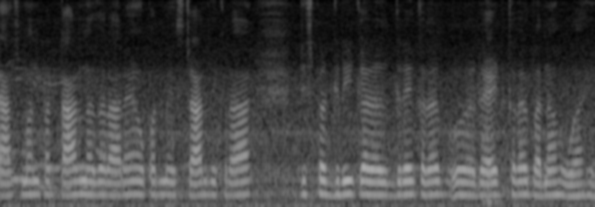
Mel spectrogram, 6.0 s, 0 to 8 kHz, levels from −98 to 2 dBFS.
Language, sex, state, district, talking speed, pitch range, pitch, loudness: Hindi, female, Chhattisgarh, Rajnandgaon, 240 wpm, 175-190 Hz, 185 Hz, -36 LUFS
